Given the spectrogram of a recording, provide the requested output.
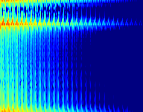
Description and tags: A synthetic noise made from Nord Modular with modulation.
buzz, digital, nord, sound-design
